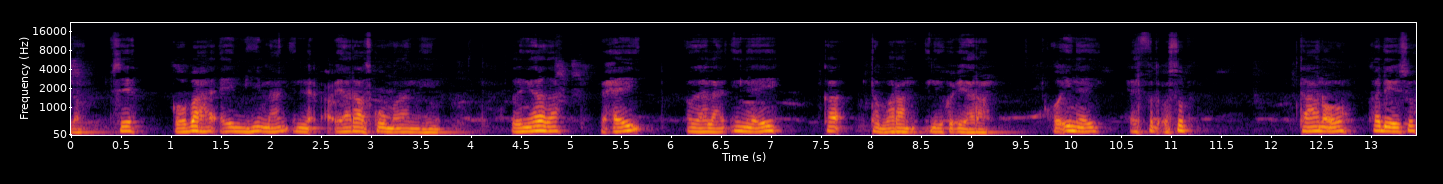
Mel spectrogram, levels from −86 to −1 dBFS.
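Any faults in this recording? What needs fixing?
Throughout, the speech treble sounds synthetic and gritty, with nothing above 15.4 kHz, likely HE-AAC compression rebuilding highs by band replication at what sounds like around 24 kbps. Encode at a higher bitrate or with plain AAC so the treble is coded directly.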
